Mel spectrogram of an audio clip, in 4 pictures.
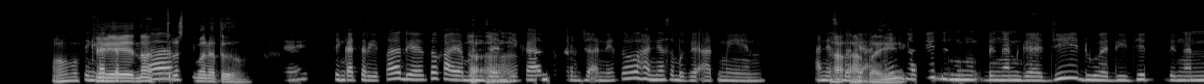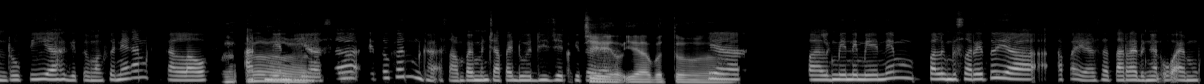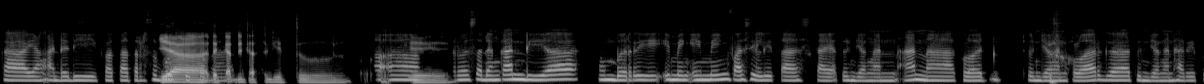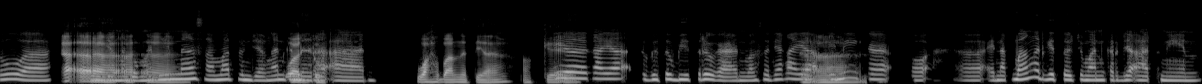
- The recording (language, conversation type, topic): Indonesian, podcast, Bagaimana pengalamanmu menunjukkan bahwa intuisi bisa dilatih?
- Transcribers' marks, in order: in English: "too good to be true"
